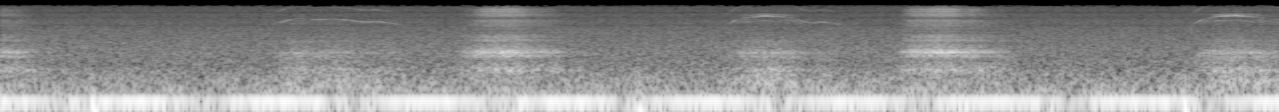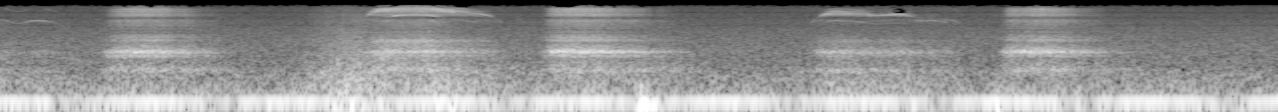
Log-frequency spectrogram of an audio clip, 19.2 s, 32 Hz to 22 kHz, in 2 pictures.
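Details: Snoring during sleep: soft, rhythmic snorting breaths about 27 a minute with faint whistling noises over a steady low hum; light snoring.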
